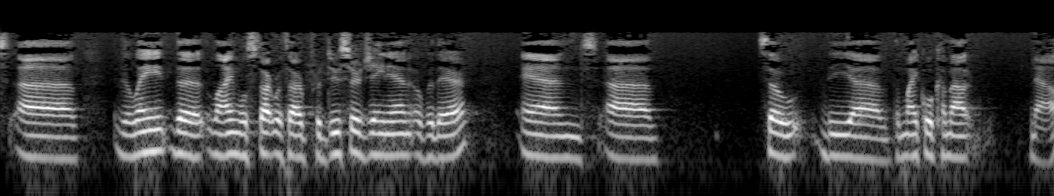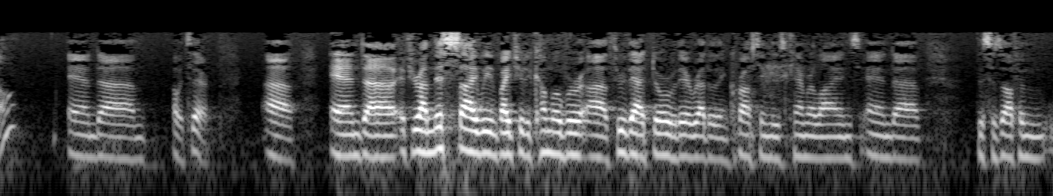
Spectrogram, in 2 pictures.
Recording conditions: live audience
